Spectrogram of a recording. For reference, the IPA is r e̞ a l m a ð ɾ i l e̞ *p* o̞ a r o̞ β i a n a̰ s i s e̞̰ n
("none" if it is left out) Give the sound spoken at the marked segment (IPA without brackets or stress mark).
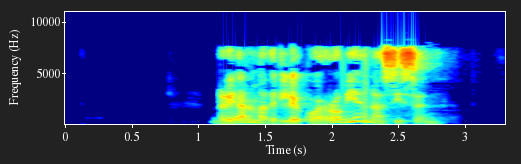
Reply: k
